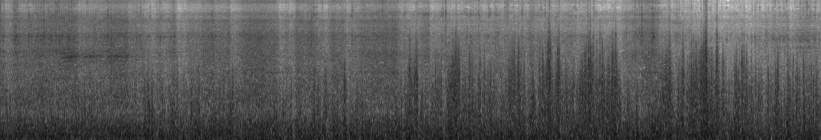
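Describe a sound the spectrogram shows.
A motorbike engine hums steadily up close.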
